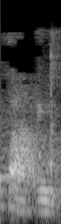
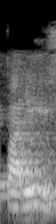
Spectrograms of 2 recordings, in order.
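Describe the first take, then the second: First: "París" said as PA-ris, stressed on PA; stress on first syllable. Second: Said in the usual way. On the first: Shown as a demonstration. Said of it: "entonces tenemos que pronunciar París". ("París" pronunciado como palabra llana, PÁ-ris) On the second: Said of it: "París sin acento".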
